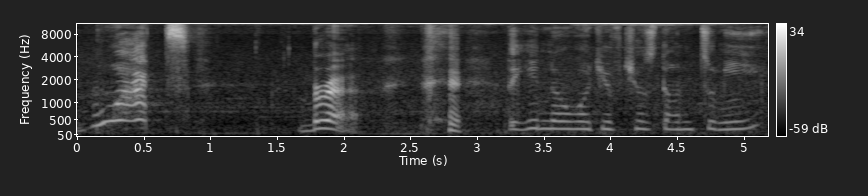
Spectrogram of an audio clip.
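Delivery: high, squeaky disbelief that rises into laughing; shocked, laughing gratitude at a big tip; stunned delight. Retold or imitated. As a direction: act floored by a twenty euro gift. Reacting to being handed twenty euros.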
